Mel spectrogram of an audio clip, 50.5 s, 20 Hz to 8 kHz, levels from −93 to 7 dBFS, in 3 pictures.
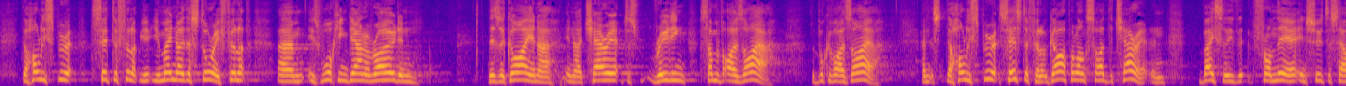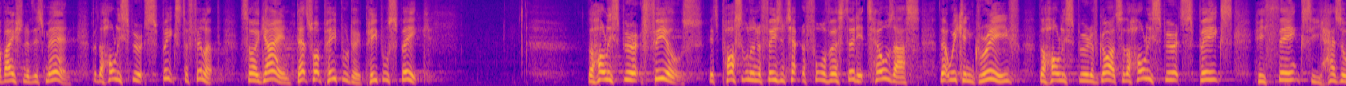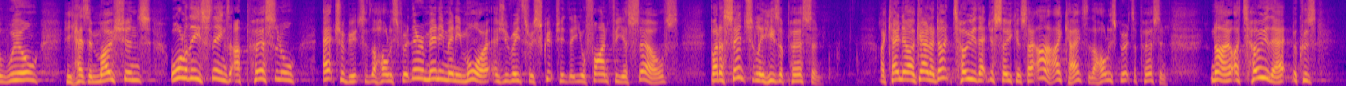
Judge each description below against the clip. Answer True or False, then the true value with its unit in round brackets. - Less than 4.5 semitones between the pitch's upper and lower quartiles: True (3.1 semitones)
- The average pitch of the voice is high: True (235 Hz)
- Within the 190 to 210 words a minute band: True (205 wpm)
